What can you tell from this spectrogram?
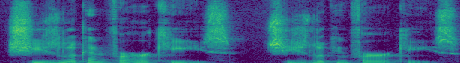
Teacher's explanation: the answer four is not at the end so it is not stressed it's pronounced fur · with the word her the H is silent because the word her is not stressed so you hear fur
